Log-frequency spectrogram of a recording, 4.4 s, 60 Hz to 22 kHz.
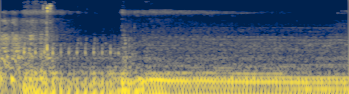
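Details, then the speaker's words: Mini Cooper MPI genuine cold start after 3 months unused: catches and flares briefly, then settles to an even, steady low idle with no knocks or stumbles; oil pressure slow to build, normal cold start. "took a while for the oil pressure to build up but it's fine yeah seems fine"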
